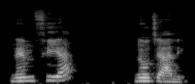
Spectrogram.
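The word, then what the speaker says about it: Nymphaea nouchali: শাপলা, শাপলার বৈজ্ঞানিক নাম হচ্ছে নেমফিয়া, নেমফিয়া নৌচালি, নেমফিয়া নৌচালি।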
